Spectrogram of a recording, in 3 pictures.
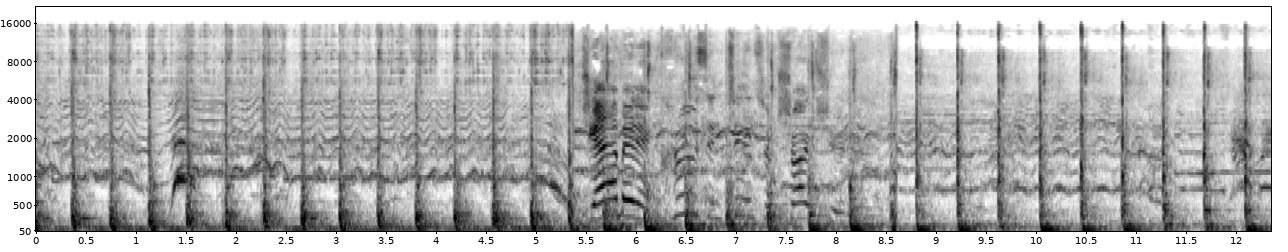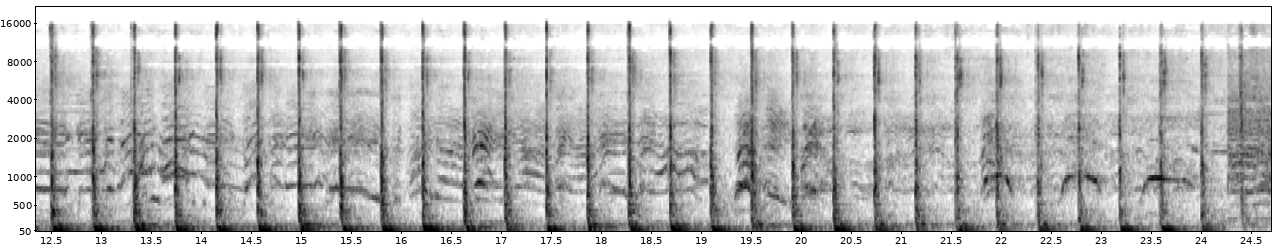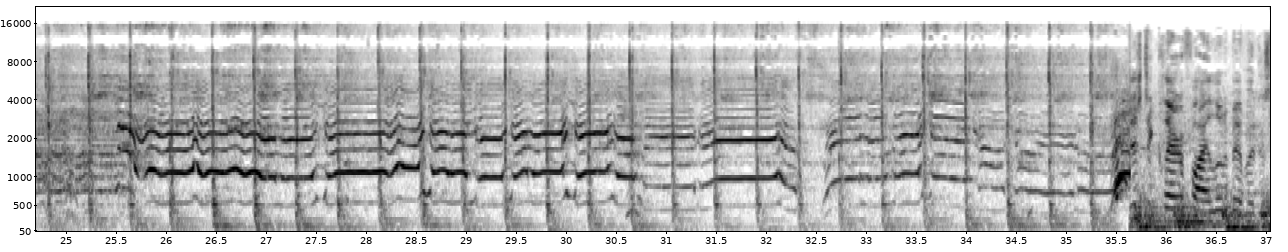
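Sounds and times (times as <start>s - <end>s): high group singing: 0.0s - 23.0s, 24.3s - 32.0s
large drum steady beat: 0.0s - 37.0s.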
